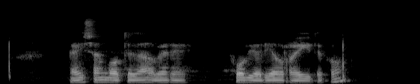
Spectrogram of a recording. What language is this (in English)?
Basque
